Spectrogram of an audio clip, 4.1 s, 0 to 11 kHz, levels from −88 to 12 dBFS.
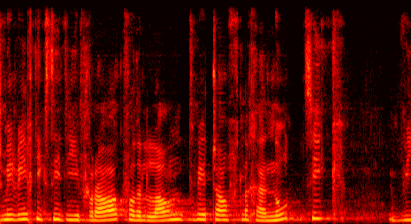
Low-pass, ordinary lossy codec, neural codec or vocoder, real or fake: none; none; vocoder, 22.05 kHz, 80 mel bands, HiFi-GAN; fake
